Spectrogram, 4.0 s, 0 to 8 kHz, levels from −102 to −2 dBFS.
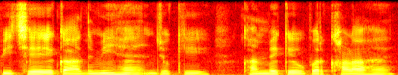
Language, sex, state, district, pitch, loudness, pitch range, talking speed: Hindi, male, Jharkhand, Ranchi, 115 Hz, -18 LUFS, 115-125 Hz, 165 wpm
